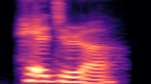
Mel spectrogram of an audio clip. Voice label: "hegira", Indian

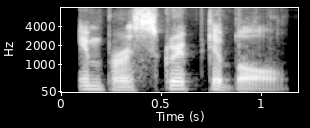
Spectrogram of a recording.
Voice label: "Imprescriptible", American

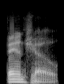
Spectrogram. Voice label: "banjo", American

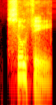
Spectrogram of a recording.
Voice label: "Sufi", American

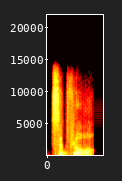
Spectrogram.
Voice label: "subfloor", Indian

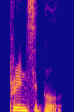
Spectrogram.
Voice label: "principle", Indian; Dictionary

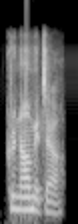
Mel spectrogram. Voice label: "chronometer", Indian

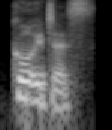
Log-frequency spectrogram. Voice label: "coitus", Indian

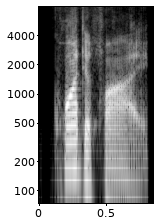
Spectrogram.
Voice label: "quantify", American

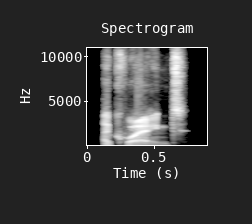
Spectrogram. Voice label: "acquaint", British

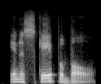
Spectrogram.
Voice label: "inescapable", American

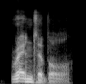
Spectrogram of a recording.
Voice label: "rentable", British

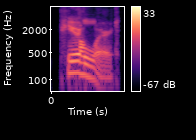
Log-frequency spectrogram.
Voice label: "pearlwort", American

